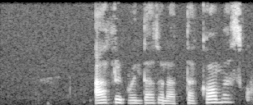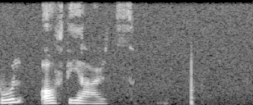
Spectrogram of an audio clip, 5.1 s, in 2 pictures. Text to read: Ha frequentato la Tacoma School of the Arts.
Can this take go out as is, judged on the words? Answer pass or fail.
pass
